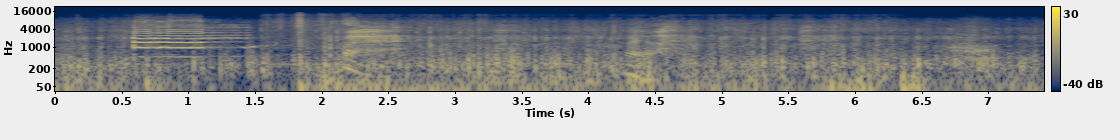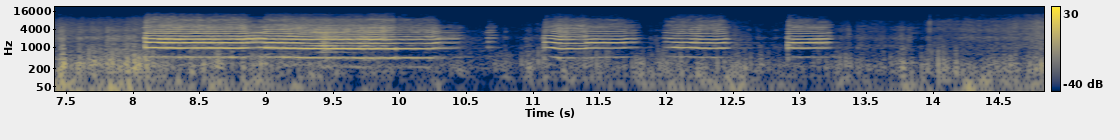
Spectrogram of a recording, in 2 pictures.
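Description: Mountain-bike disc brakes (SRAM Code R) squealing in pitched bursts as the rider brakes: one short squeal about half a second in, a long squeal of about two seconds from about eight seconds in, then three short squeals. Underneath runs a steady rush of riding noise.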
